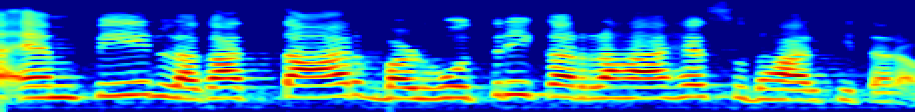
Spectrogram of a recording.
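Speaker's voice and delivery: usual speaking voice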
